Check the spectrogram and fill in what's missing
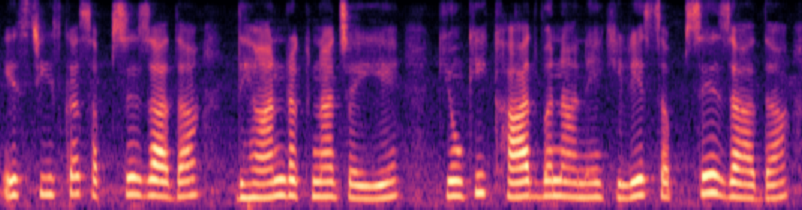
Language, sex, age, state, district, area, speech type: Hindi, female, 60+, Rajasthan, Jaipur, urban, spontaneous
